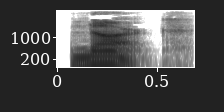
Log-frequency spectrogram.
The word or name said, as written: narc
